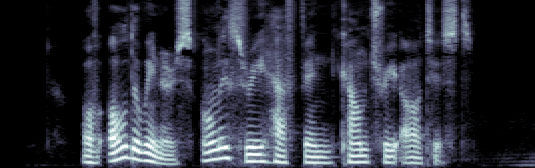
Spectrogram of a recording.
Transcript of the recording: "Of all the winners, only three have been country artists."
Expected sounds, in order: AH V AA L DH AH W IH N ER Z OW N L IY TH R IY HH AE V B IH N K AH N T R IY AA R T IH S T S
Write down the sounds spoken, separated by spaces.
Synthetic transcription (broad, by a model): AH V AA L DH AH W IH N ER Z OW N L IY TH R IY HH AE V B IH N K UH N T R IY AA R T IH S T S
